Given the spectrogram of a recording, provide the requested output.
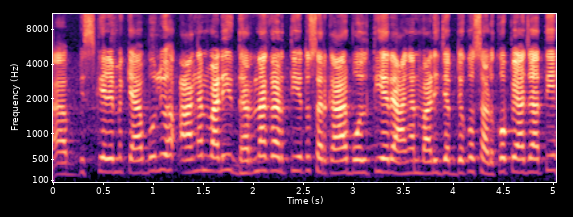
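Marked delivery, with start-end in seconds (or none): none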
